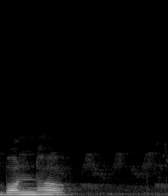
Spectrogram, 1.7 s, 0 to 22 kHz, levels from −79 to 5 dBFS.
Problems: constant background noise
